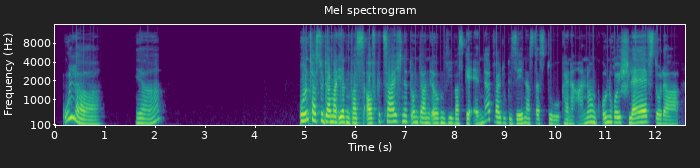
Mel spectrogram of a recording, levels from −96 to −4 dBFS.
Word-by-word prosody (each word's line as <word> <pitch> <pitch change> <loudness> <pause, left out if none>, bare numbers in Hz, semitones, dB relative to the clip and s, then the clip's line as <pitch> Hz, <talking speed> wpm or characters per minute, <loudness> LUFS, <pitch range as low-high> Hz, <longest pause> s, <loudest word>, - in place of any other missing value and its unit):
Ulla. 145 - 0 0.7
Ja. 170 - -5 2.7
Und 255 +5 +5
hast 255 -1 +4
du 250 - +4
da 210 -1 +6
mal 200 -3 +4
irgendwas 175 -3 +3
aufgezeichnet 220 +5 0
und 190 0 -1
dann 175 -1 +1
irgendwie 170 0 -2
was 155 0 -4
geändert, 165 - -3
weil 190 -2 +2
du 170 - -10
gesehen 155 +1 -2
hast, 160 -1 -7
dass 150 0 -6
du 135 -3 -6
keine 140 -2 -8
Ahnung, 185 +5 -3
unruhig 190 +1 +1
schläfst 195 +3 +2
oder 140 -3 -3
170 Hz, 120 wpm, -21 LUFS, 155-200 Hz, 2.7 s, da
